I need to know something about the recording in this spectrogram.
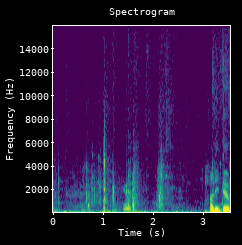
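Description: Footsteps crunch on loose rocky ground.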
